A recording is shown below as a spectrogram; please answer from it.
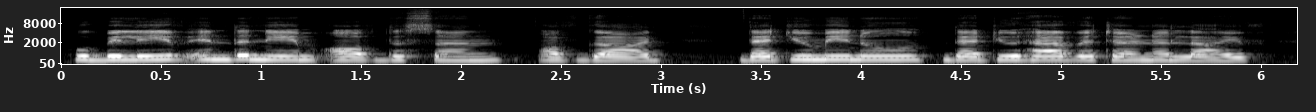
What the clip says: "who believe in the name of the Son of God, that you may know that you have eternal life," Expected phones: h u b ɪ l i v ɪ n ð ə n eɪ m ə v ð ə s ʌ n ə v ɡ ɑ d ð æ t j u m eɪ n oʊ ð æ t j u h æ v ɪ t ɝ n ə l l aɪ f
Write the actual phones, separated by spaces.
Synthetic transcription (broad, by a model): h u b ɪ l i v ɪ n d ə n eɪ m ə v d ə s ʌ n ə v ɡ ɑ d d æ t j u m eɪ n oʊ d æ t j u h æ v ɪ t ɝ n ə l l aɪ f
